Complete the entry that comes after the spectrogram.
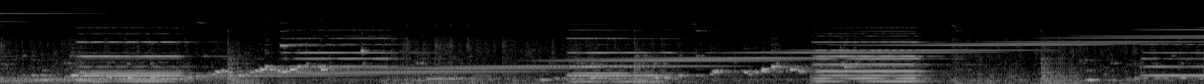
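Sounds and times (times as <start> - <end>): pipe organ tones: 0.3 - 12.0.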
